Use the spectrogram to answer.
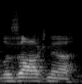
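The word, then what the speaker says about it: Lizagna: How about Lizogna? L-I-Z-A-G-N-A. Just like right classic lasagna spelling? No, it's spelled Lizogna. L-I-Z-A-G-N-A.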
